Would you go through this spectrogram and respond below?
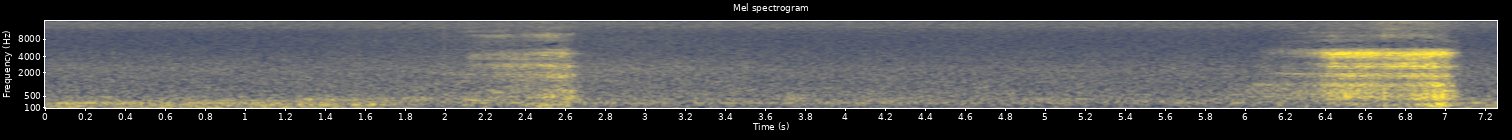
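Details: Dreaming golden retrievers snoring in their sleep, two hissing, airy breaths about four seconds apart, the second longer and rougher, against low indoor background hum.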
